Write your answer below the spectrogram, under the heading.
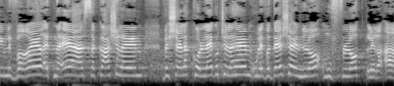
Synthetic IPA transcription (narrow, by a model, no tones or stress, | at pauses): imlevaʁe̞ʁetnaʔeaːsakaʃe̞lahem | veʃelako̞leɡo̞tʃe̞lahe̞mule̞vadeʃeenlo̞muflo̞tle̞ʁaʔa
